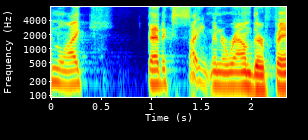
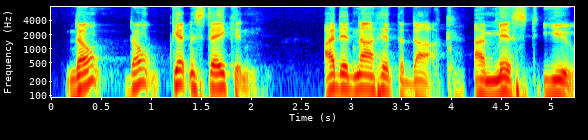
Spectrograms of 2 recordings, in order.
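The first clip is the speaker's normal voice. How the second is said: put-on deadpan tone, lower; 7 semitones lower than usual. Retelling Rick's answer after his boat hit the dock: imitating a stone-faced reply. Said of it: "he looked up to me stone-faced".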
